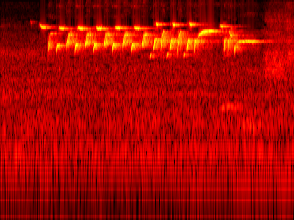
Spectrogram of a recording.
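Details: European goldfinch in full Wydani-style song, a fast, continuous run of bright, tinkling twitters and liquid chirps lasting nearly three seconds, ending on a slightly longer sweeping note.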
